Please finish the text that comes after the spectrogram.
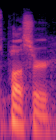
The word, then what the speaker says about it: Pusser: The mo the story the movies are based off the death of Pauline Puser. Is that how you pronounce it? Or is it Pusser? I believe it's Pusser.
